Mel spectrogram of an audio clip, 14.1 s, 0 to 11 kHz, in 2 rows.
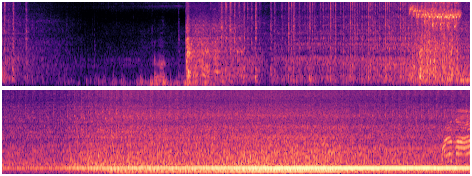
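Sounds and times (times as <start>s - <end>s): engine cranking and idling: 2.8s - 5.7s
brief hiss: 6.1s - 6.9s.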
